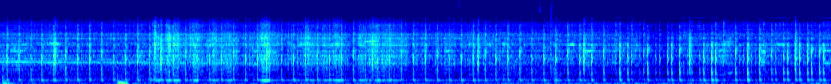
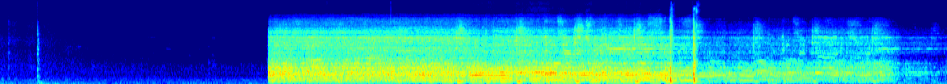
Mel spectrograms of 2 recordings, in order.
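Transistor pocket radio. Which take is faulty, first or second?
first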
